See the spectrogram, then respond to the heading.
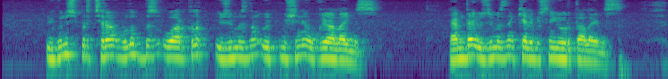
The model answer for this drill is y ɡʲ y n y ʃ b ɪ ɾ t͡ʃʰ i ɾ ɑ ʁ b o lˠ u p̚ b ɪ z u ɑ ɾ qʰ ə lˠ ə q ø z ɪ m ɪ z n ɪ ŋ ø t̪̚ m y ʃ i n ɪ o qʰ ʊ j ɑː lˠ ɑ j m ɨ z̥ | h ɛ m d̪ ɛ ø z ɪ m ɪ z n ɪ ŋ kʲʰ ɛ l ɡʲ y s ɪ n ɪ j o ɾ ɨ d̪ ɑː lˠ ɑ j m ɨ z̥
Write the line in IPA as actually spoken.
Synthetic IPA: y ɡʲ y n y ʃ b ɪ ɾ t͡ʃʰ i ɾ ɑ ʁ b o lˠ u p̚ b ɪ z u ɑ ɾ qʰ ə lˠ ə q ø z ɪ m ɪ z n ɪ ŋ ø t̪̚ m y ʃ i n ɪ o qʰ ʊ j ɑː lˠ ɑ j m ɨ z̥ | h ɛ m d̪ ɛ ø z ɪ m ɪ z n ɪ ŋ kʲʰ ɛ l ɡʲ y s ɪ n ɪ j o ɾ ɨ t̪ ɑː lˠ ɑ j m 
